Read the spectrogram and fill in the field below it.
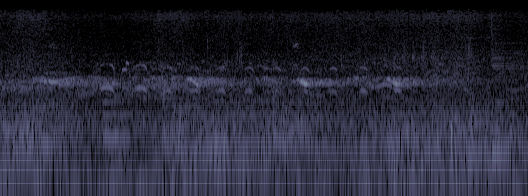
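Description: Seagulls call repeatedly as they glide along the shore where a river joins the sea, over a steady wash of shoreline noise, their cries overlapping, with no speech.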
